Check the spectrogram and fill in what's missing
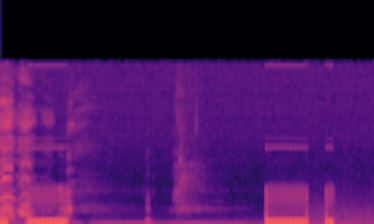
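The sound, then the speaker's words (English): A telephone rings with short electronic warbling bursts, one near the start and another after a pause, loud over a low, steady background hum. “phone's ringing.”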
